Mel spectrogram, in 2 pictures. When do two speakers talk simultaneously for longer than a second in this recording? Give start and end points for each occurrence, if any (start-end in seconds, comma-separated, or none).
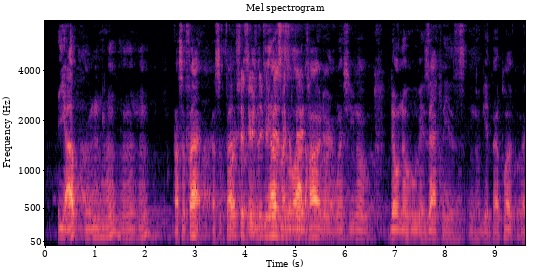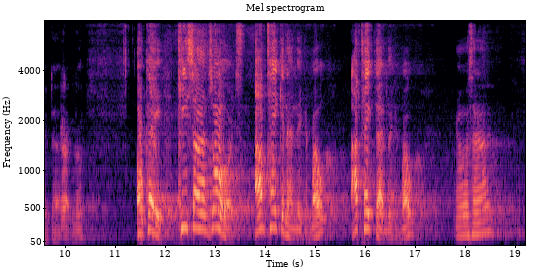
3.7-5.3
